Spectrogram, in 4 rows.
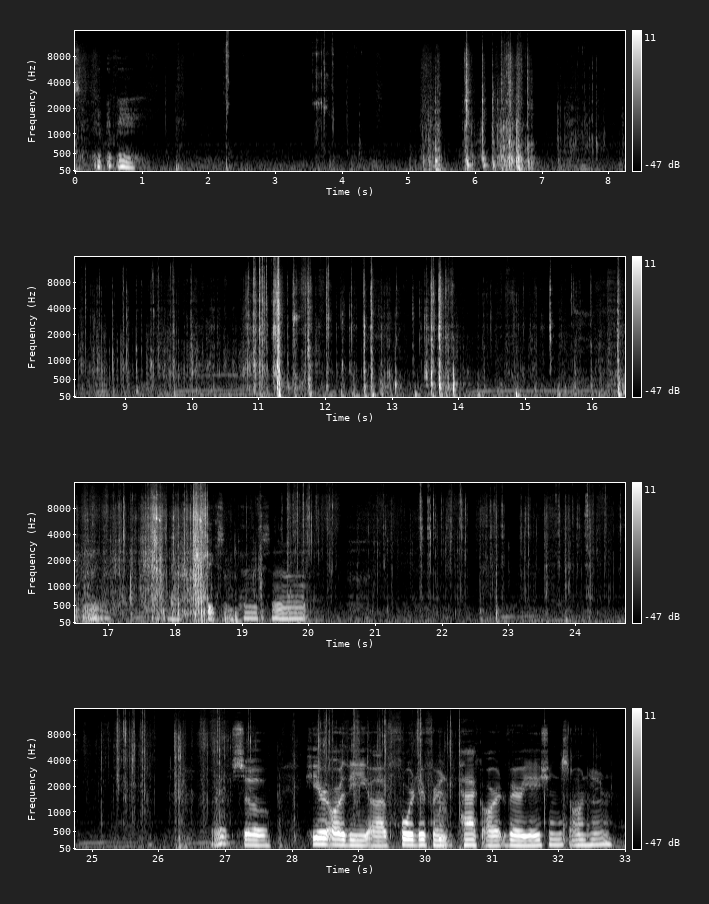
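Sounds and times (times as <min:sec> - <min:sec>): cardboard box being opened: 0:07.2 - 0:20.4, 0:21.0 - 0:27.5.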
